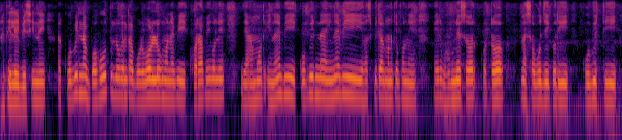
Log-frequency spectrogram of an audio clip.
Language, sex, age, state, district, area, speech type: Odia, female, 45-60, Odisha, Kalahandi, rural, spontaneous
